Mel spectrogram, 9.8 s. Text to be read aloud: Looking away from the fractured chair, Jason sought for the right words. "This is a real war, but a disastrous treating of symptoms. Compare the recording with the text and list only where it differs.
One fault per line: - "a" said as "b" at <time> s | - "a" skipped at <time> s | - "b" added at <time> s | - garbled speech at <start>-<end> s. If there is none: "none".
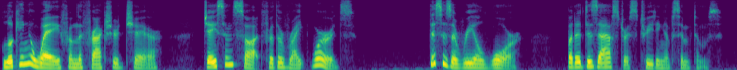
none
